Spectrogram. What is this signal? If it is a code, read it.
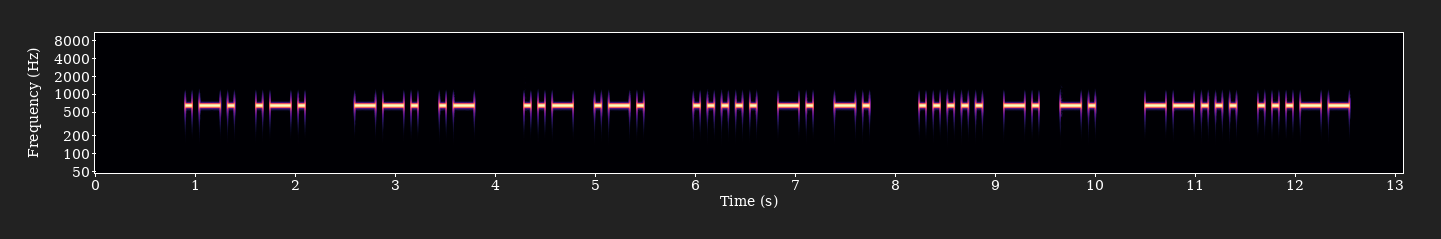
Morse code, heard as a keyed tone, about 16 wpm, 650 Hz. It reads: RR GA UR 5NN 5NN 73
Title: SOTA QSO Practice 17wpm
